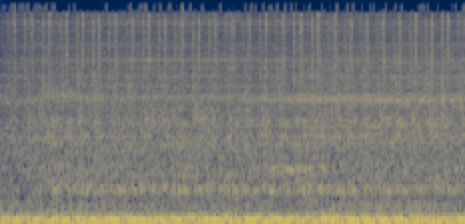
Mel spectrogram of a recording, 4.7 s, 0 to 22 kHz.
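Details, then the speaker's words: 1968 Ford F100 360 V8 with Flowmaster mufflers, idling on its own after a rebuilt Motorcraft 2150 carb fixed its surging idle: sharp, fast ticking in time with the firing; exhaust manifold leak, probably to be fixed next. "So you can probably hear that manifold leak. I'll address that next probably."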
